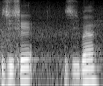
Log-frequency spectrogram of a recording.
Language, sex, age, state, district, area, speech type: Bodo, male, 18-30, Assam, Kokrajhar, urban, spontaneous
